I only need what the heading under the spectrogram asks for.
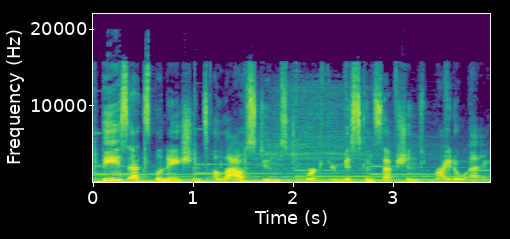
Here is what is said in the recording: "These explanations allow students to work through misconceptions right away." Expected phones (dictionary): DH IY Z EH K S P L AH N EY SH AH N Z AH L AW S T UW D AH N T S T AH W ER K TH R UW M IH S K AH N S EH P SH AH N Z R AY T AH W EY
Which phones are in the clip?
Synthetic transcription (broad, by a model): DH IY Z EH K S P L AH N EY SH AH N Z AH L AW S T UW D N T S T AH W ER K TH R UW M IH S K AH N S EH P SH AH N Z R AY T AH W EY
